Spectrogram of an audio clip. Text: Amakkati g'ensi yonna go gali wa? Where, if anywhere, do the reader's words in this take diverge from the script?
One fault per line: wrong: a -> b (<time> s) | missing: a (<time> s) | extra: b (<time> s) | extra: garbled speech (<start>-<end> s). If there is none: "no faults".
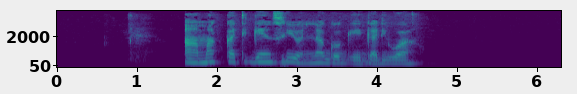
extra: ge (3.6 s)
